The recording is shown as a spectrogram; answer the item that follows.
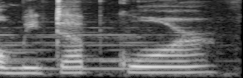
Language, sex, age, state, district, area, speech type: Assamese, female, 18-30, Assam, Dibrugarh, urban, spontaneous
